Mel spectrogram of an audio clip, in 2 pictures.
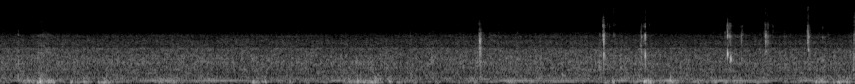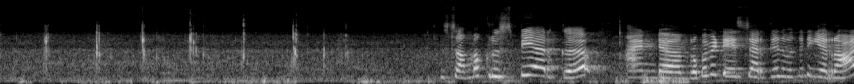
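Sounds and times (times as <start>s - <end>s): steady background hum: 0.0s - 17.0s
crunchy food being chewed: 4.1s - 13.0s.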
